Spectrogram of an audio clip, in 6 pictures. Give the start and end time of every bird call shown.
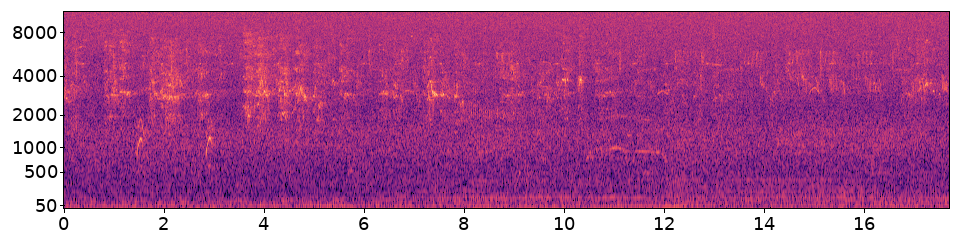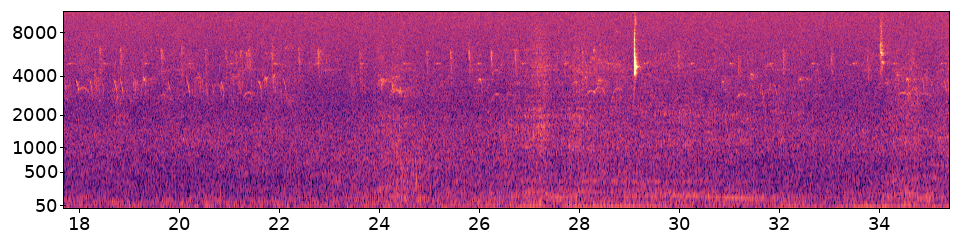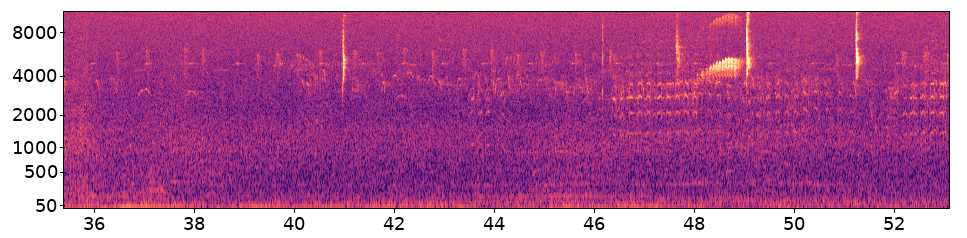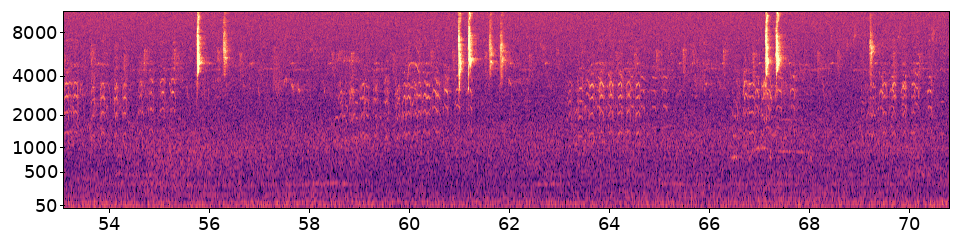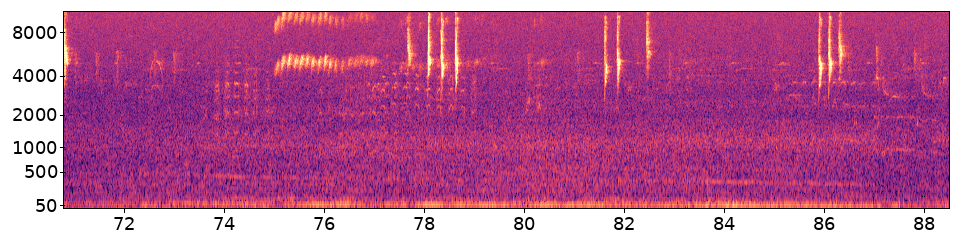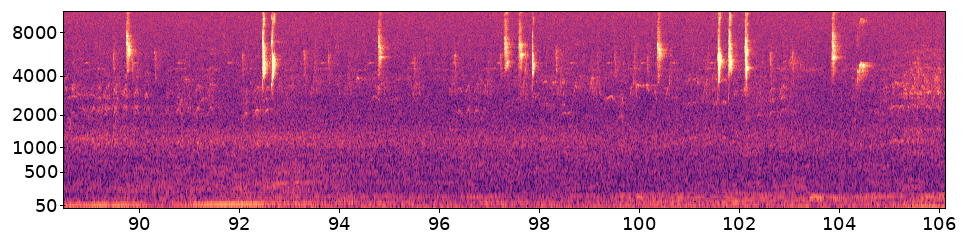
0.0s-10.4s: Crimson-fronted Parakeet (Psittacara finschi)
28.9s-29.4s: Rufous-capped Warbler (Basileuterus rufifrons)
40.8s-41.2s: Rufous-capped Warbler (Basileuterus rufifrons)
46.5s-55.7s: Crimson-fronted Parakeet (Psittacara finschi)
48.0s-48.9s: Tropical Kingbird (Tyrannus melancholicus)
48.9s-56.5s: Rufous-capped Warbler (Basileuterus rufifrons)
58.7s-71.1s: Crimson-fronted Parakeet (Psittacara finschi)
60.8s-71.2s: Rufous-capped Warbler (Basileuterus rufifrons)
74.8s-77.3s: Tropical Kingbird (Tyrannus melancholicus)
77.5s-106.1s: Rufous-capped Warbler (Basileuterus rufifrons)
104.3s-104.7s: Tropical Kingbird (Tyrannus melancholicus)

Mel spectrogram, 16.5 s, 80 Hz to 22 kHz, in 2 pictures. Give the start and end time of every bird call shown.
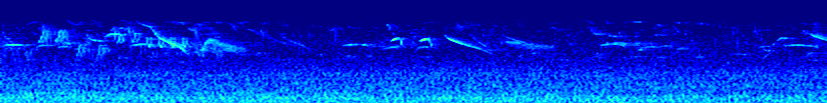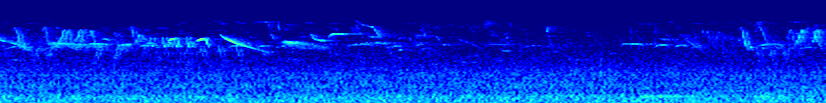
0.0s-2.5s: House Wren (Troglodytes aedon)
3.4s-16.5s: Golden-faced Tyrannulet (Zimmerius chrysops)
3.8s-12.3s: Rufous-collared Sparrow (Zonotrichia capensis)

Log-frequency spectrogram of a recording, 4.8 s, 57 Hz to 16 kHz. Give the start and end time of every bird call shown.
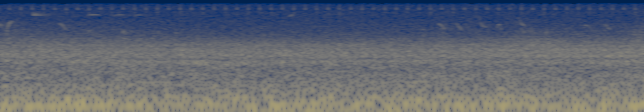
0.0s-4.8s: American Goldfinch (Spinus tristis)
0.1s-0.8s: Tufted Titmouse (Baeolophus bicolor)

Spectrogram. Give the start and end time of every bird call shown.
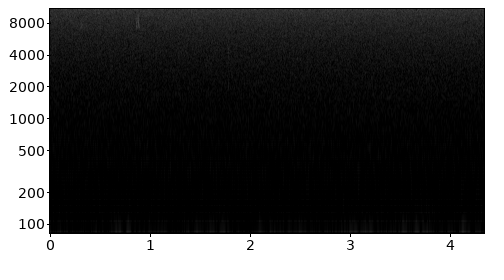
0.8s-0.9s: Dark-eyed Junco (Junco hyemalis)
1.7s-1.9s: Dark-eyed Junco (Junco hyemalis)

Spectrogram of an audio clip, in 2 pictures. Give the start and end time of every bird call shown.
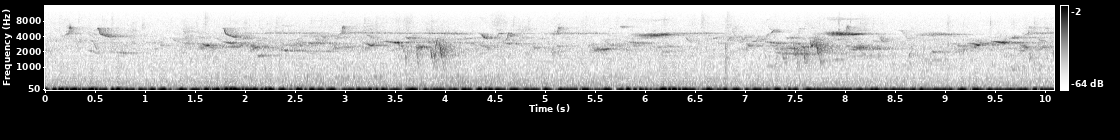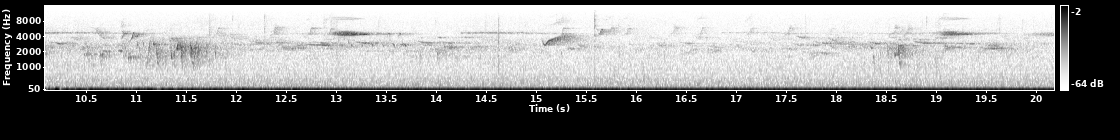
0.2s-0.4s: Hawaii Creeper (Loxops mana)
0.5s-1.0s: Apapane (Himatione sanguinea)
1.5s-4.4s: Apapane (Himatione sanguinea)
2.9s-3.2s: Hawaii Creeper (Loxops mana)
3.5s-4.2s: Omao (Myadestes obscurus)
5.4s-11.2s: Apapane (Himatione sanguinea)
7.3s-8.0s: Omao (Myadestes obscurus)
10.9s-11.9s: Omao (Myadestes obscurus)
12.4s-15.2s: Apapane (Himatione sanguinea)
15.1s-15.5s: Iiwi (Drepanis coccinea)
18.3s-18.9s: Omao (Myadestes obscurus)
18.8s-19.9s: Apapane (Himatione sanguinea)

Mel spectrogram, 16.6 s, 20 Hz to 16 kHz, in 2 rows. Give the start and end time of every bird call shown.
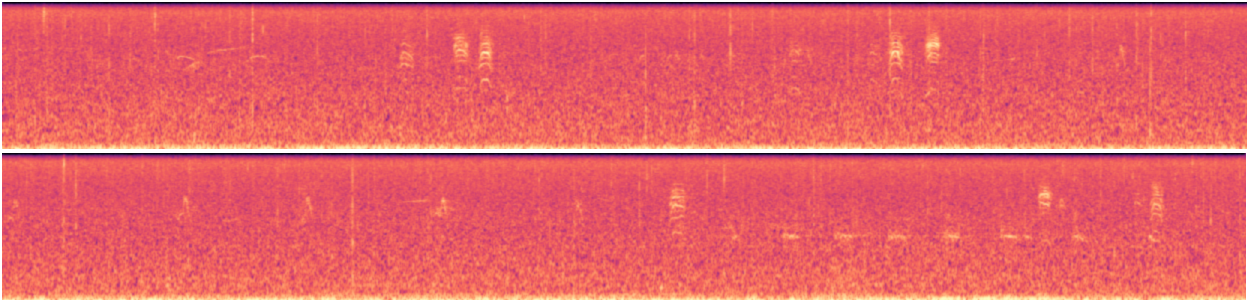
2.7s-3.3s: Hawaii Amakihi (Chlorodrepanis virens)
5.2s-5.4s: Hawaii Amakihi (Chlorodrepanis virens)
5.9s-6.3s: Hawaii Amakihi (Chlorodrepanis virens)
9.5s-9.6s: House Finch (Haemorhous mexicanus)
10.3s-10.4s: House Finch (Haemorhous mexicanus)
11.2s-11.3s: House Finch (Haemorhous mexicanus)
12.8s-12.9s: Hawaii Amakihi (Chlorodrepanis virens)
13.1s-15.5s: Erckel's Francolin (Pternistis erckelii)
15.2s-15.3s: Hawaii Amakihi (Chlorodrepanis virens)
16.0s-16.1s: Hawaii Amakihi (Chlorodrepanis virens)

